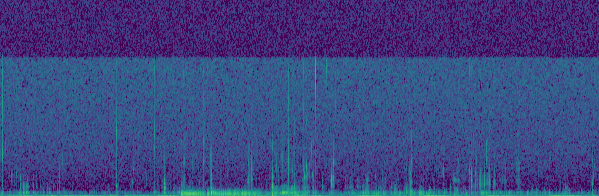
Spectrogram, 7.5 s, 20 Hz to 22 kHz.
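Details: Her stomach growling recorded over 20 minutes: low irregular gurgling and rumbling from the belly; ordinary bowel sounds (borborygmi).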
